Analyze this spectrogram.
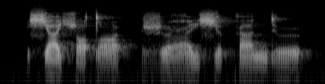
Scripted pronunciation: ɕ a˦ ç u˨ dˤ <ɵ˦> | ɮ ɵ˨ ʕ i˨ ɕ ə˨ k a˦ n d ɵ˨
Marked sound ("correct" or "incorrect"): incorrect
